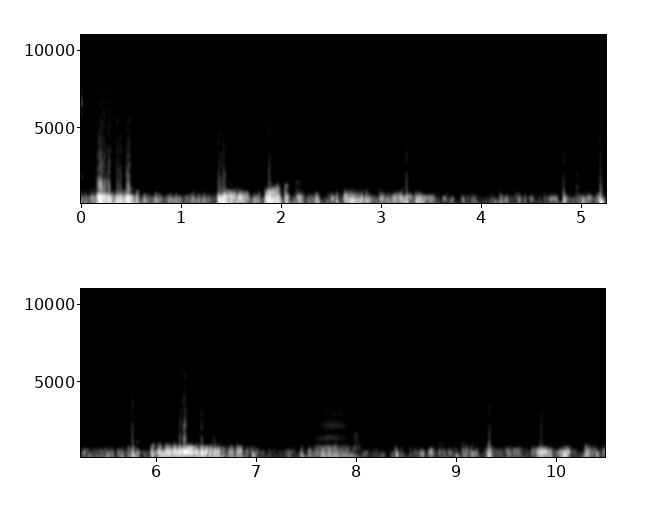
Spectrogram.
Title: I see the stomach growling stuff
